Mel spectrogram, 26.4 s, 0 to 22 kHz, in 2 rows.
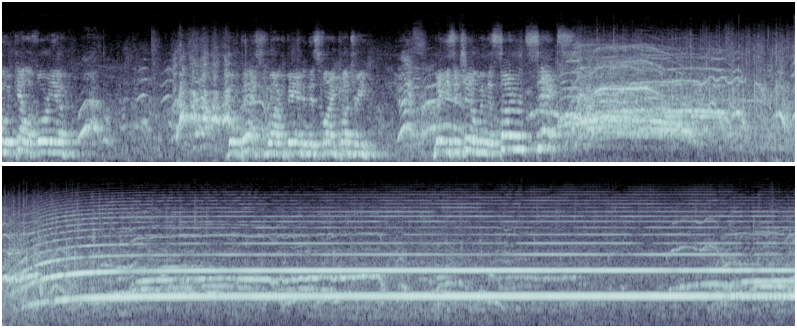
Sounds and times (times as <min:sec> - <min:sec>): Siren: 0:13.3 - 0:26.4.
